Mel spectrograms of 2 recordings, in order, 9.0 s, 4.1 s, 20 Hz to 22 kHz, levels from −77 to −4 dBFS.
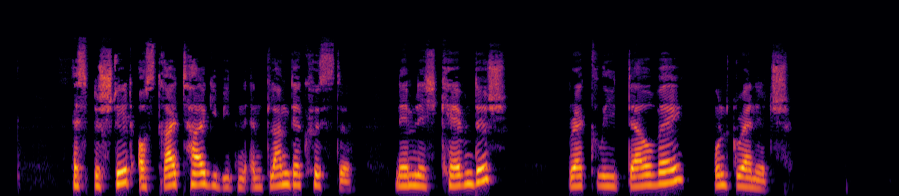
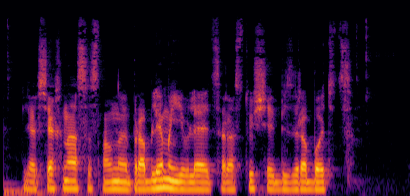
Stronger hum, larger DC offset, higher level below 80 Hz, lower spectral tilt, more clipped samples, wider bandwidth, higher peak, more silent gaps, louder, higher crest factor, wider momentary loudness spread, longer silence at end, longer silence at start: neither; neither; second, -74 dBFS vs -48 dBFS; about the same, -5 dB/octave vs -6 dB/octave; neither; second, 11 kHz vs 15.5 kHz; about the same, -2 dBFS vs -2 dBFS; neither; about the same, -21 LUFS vs -19 LUFS; about the same, 20 dB vs 18 dB; first, 13 LU vs 10 LU; first, 1.15 s vs 0.6 s; first, 0.75 s vs 0.05 s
